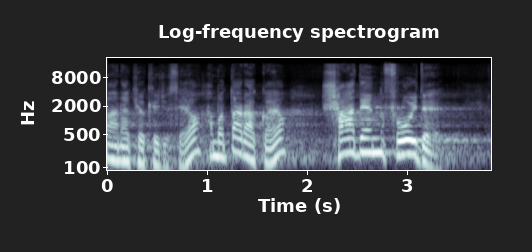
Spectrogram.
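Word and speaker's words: Schadenfreude: 샤덴프로이데. 예, 여기 신명원 목사님 잠깐 자리를 비우셨네. 예, 오리지널 발음을 좀 들을 기회가 있었는데요. 독일 분이 한 분 계셔가지고요. 샤덴프로이데.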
